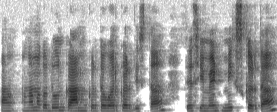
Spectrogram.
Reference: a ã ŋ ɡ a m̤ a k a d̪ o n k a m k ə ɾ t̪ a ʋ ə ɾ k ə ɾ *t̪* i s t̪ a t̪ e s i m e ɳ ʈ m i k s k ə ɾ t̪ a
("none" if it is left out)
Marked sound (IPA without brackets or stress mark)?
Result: d̪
